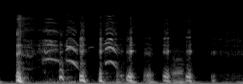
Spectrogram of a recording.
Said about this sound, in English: But I don't know why I'm coughing.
